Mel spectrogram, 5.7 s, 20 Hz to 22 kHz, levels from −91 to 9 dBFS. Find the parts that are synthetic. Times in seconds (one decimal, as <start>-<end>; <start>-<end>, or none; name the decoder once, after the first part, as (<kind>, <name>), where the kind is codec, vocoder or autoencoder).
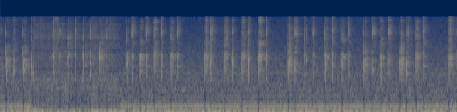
0.4-1.5 (codec, HILCodec)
